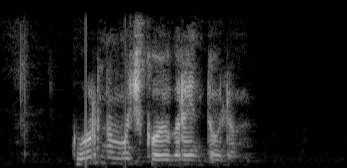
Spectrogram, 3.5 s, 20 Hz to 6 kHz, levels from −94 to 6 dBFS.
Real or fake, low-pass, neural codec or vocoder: real; 5.4 kHz; none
